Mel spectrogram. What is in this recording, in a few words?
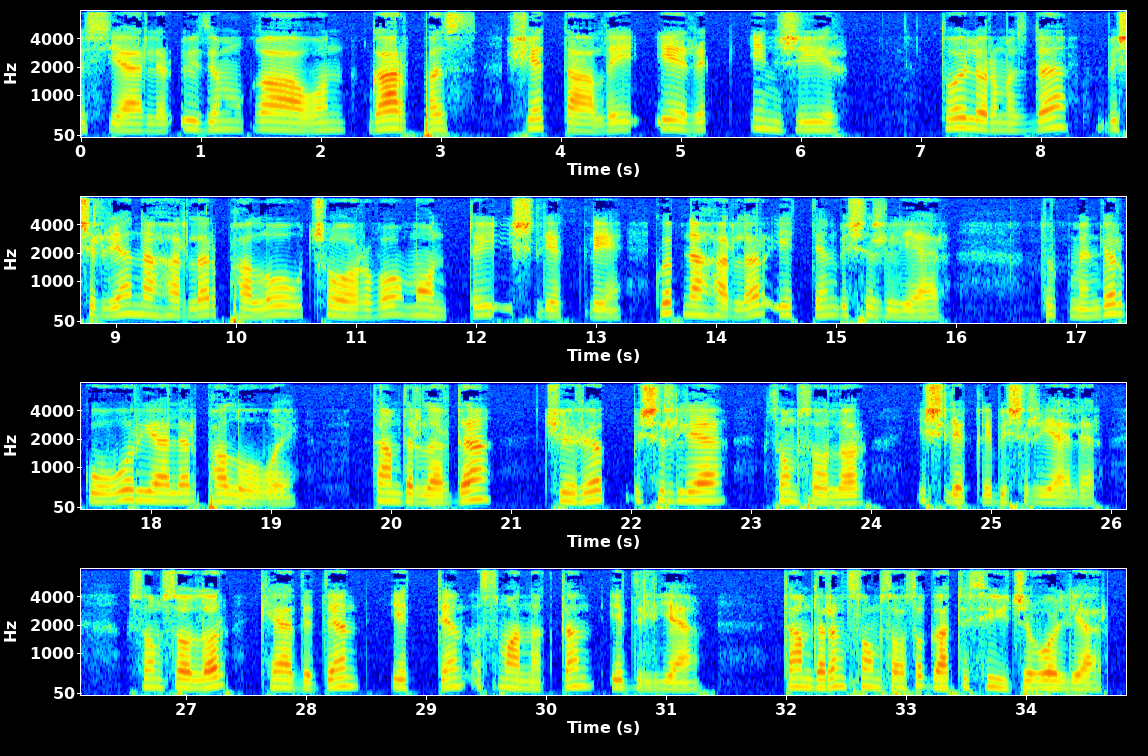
dialogue turkmenistan, turkmen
